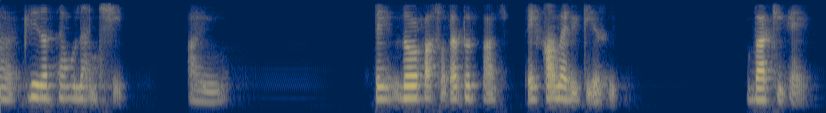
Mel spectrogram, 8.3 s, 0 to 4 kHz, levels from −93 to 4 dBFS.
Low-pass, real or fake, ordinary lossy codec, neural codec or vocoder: 3.6 kHz; fake; none; codec, 16 kHz, about 1 kbps, DyCAST, with the encoder's durations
